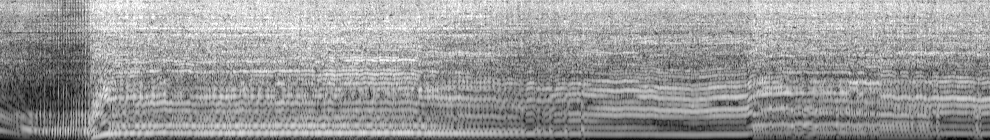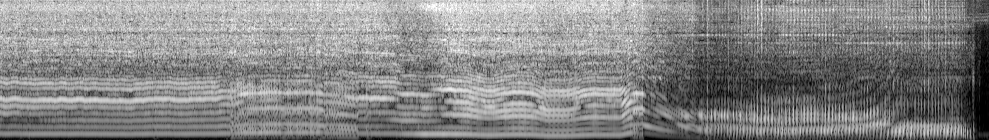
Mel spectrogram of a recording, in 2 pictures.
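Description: BSC Power petrol chainsaw, a two-stroke engine, revving and cutting through a log. The engine pitch drops and wavers under load in the cut and rises again when it frees up, with brief dips to low revs about a second in and near the end. The engine stops abruptly just before the end.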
